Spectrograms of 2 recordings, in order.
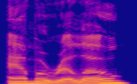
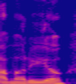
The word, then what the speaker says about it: Amarillo: The double L makes a Y Yeah yeah amarillo and it it it is a double L makes a Y sound and we have like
